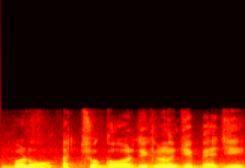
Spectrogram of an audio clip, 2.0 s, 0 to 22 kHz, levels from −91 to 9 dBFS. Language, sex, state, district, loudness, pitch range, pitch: Garhwali, male, Uttarakhand, Tehri Garhwal, -14 LUFS, 105-130 Hz, 110 Hz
